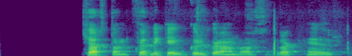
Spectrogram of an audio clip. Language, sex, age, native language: Icelandic, male, 13, Icelandic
